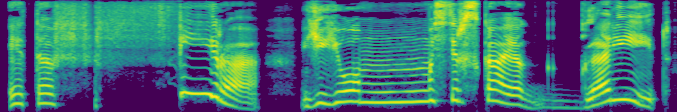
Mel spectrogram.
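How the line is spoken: Stuttering shout. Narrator (Russian): Снова заикаясь, выкрикнул Одя

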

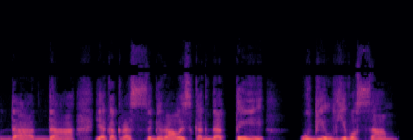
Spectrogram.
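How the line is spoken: Sudden trembling scream. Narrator (Russian): Совершенно неожиданно я затряслась и закричала

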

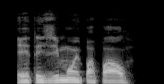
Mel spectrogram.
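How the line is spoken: Gloomy. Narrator (Russian): мрачно произнес тот

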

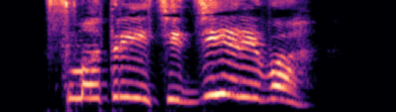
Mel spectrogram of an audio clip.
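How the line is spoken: Joyful shout. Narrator (Russian): радостно закричала я

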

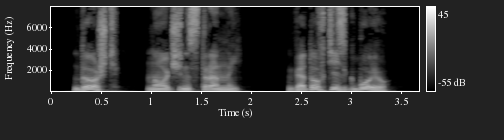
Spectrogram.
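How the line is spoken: Grim. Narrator (Russian): мрачно произнес Буян

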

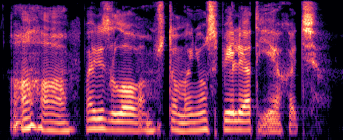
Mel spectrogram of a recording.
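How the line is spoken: Gloomy grumble. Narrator (Russian): мрачно буркнул полицейский

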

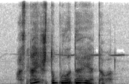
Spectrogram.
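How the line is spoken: Soft tender whisper. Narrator (Russian): негромко, но очень ласково прошептала песчаная буря

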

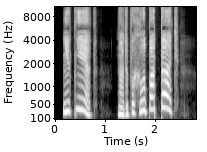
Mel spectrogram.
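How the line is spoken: Exclaimed. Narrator (Russian): воскликнула госпожа Дезаньё

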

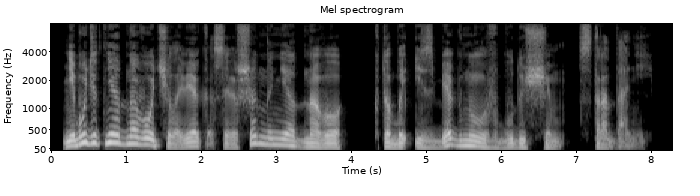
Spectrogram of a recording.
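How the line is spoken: Sigh, meaningful tone. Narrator (Russian): Он вздохнул и многозначительно сказал

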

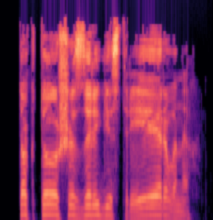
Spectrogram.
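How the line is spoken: Sudden deep bass voice. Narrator (Russian): Неожиданно пробасил Муа, Му, в общем-то, Урин

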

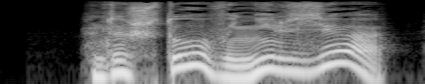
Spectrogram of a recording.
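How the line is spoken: Horrified exclamation. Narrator (Russian): в ужасе воскликнула служанка

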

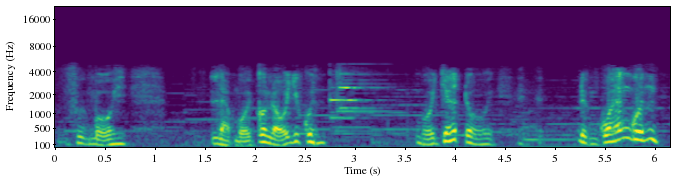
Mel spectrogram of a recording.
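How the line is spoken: Trembling voice. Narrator (Vietnamese): giọng run run

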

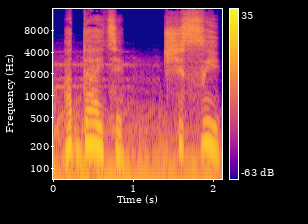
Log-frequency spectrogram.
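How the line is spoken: Wheezed in two breaths. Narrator (Russian): Двумя выдохами просипел Ножкин

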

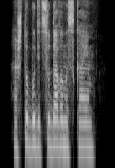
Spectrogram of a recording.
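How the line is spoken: Quiet question. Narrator (Russian): тихо спросила наемница

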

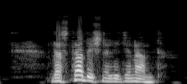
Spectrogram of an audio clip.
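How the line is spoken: Sharp interruption. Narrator (Russian): резко оборвал его Болан

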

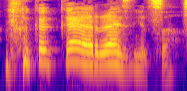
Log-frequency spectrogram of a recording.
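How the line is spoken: Laughing again. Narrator (Russian): снова рассмеялся Арт

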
